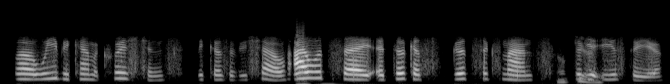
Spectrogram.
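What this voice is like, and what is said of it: Polish accent. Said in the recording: “is from Poland. She has a great accent”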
